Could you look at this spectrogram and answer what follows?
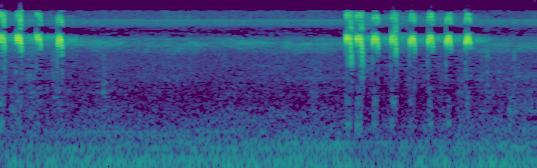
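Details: Blue-crowned hanging parrot calling to prompt other birds to answer: thin, very high, sharp squeaky notes, a quick burst of four, a pause of about two seconds, then a faster run of eight, over low background hum.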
